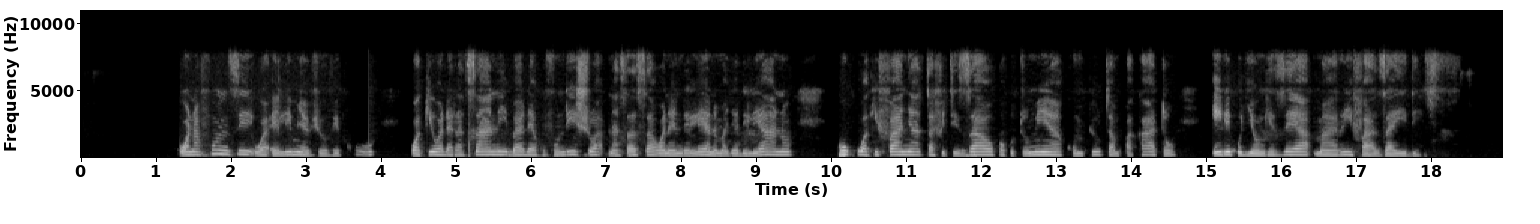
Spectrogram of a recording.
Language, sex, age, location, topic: Swahili, female, 36-49, Dar es Salaam, education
